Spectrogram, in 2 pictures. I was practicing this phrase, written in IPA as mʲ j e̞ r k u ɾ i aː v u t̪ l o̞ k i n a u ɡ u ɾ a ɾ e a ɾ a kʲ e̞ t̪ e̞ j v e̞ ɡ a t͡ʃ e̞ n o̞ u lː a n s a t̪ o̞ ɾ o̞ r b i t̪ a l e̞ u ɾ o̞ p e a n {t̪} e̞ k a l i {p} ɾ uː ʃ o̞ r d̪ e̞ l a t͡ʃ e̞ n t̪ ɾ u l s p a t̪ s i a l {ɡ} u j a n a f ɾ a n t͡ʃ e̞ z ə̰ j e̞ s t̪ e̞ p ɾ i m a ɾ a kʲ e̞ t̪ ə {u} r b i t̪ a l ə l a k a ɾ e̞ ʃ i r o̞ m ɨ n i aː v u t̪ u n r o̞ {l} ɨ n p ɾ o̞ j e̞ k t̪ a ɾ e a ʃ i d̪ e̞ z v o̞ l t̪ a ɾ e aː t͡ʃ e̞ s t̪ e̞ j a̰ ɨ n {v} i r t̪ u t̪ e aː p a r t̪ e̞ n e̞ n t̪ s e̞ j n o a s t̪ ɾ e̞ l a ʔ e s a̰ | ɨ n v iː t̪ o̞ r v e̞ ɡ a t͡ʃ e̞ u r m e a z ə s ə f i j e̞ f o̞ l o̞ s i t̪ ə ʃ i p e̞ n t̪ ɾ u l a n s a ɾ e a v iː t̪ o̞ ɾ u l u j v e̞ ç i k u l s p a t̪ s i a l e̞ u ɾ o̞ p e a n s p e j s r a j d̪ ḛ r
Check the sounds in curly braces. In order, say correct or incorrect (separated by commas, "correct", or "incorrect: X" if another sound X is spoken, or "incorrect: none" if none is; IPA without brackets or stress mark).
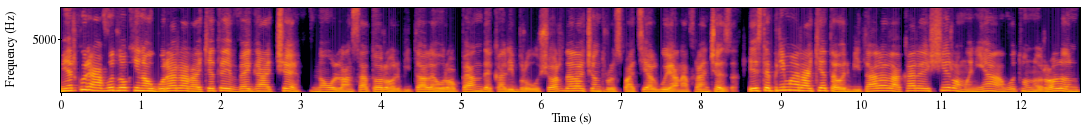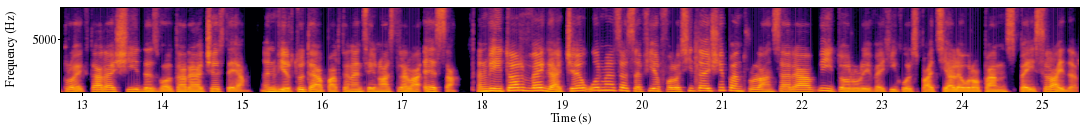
incorrect: d̪, incorrect: b, correct, incorrect: o, correct, correct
